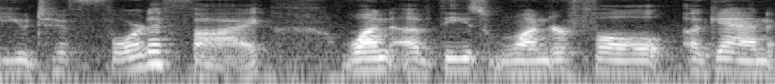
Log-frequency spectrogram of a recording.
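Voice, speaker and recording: Noticeable background noise surrounds a man who talks at a fairly high pitch. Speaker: tarot reader. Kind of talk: tarot reading monologue.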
